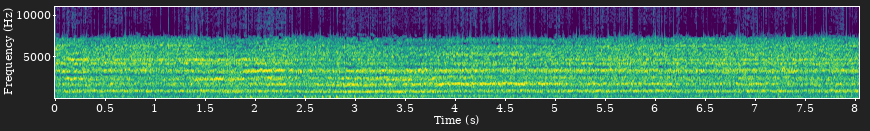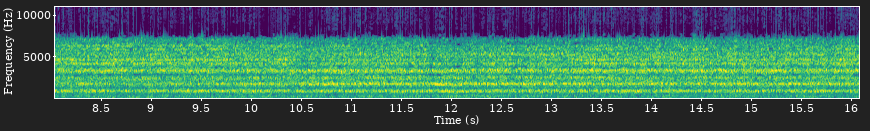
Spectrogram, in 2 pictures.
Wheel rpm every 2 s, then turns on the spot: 220, 210, 230, 230, 230, 230, 230, 230.
none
